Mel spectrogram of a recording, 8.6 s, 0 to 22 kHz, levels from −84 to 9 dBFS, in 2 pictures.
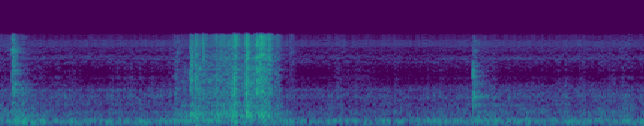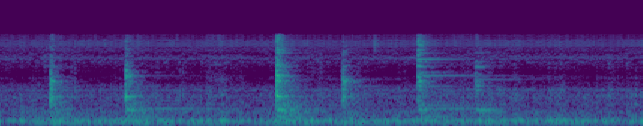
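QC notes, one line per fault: Throughout: Opus compression. The sound is grainy and rough, with tonal parts turned noisy rather than swirling, and the top end is cut off with nothing above about 8.4 kHz, giving a dull, narrowed tone. The likely cause is Opus in its music (CELT) mode, short of bits at wideband: it holds each band's energy but fills the detail with folded copies of lower bands or noise, which fits a low bitrate around 16 kbps.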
